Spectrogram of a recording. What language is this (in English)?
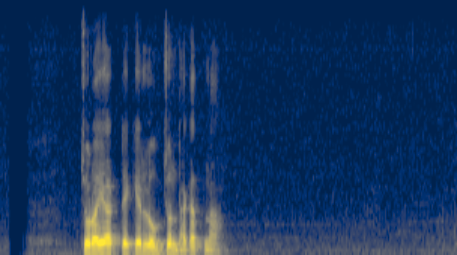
Bangla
